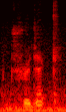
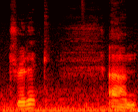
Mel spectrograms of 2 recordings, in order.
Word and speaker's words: Tudyk: I think it's like Tudyk, but like Riddick, but Tudyk.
